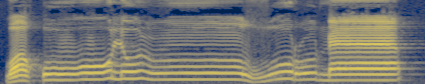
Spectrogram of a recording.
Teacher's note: یہ نون ساکن کے بعد ضا آیا، اس جگہ پہ اخفا کیجئے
